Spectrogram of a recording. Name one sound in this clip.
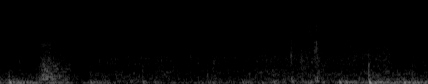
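Fingers tap lightly on a table.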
